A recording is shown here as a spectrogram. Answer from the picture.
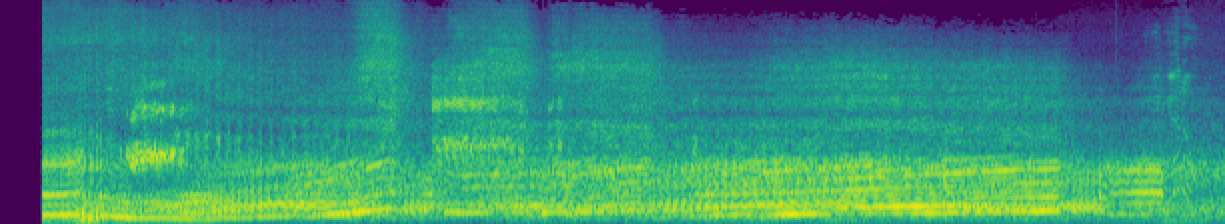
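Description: Cars launching hard from a standing start with tyre squeal. Engine pitch climbs steadily through each gear and breaks at the gear changes, and the sound eases off a little before the end.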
